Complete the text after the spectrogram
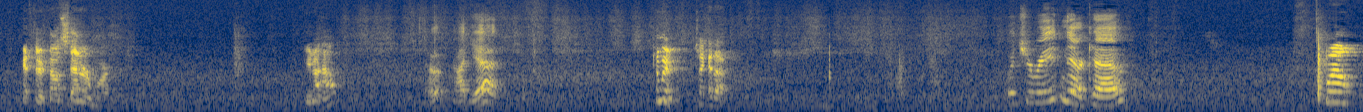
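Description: A middle-aged man speaks calmly and clearly into a microphone, with pauses.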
